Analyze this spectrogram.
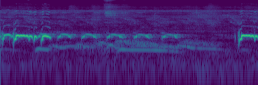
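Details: Singing local zebra dove, Mataram ngepat rhythm: a loud opening note followed by a softer, steady string of evenly spaced cooing notes, then a fresh loud start, with a low drawn-out coo from another dove behind.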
